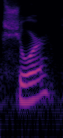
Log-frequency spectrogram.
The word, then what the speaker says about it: Shura: It's Islamic Shura? – Shura, S-H-U-R-A.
